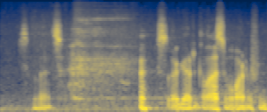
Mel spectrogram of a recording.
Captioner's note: chuckle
